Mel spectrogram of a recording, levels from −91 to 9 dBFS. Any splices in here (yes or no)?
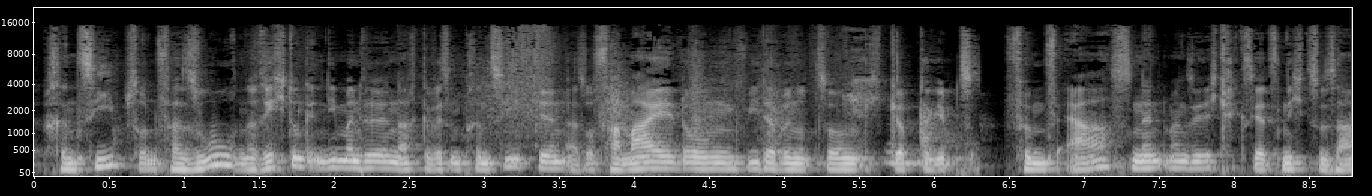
yes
